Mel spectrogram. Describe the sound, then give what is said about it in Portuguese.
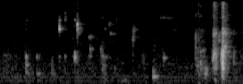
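Someone sips water, quiet wet mouth clicks and small slurps scattered over a couple of seconds, ending in a louder gulp. No one speaks. “Bebe mais um golinho d'água aqui, vou falar sobre alongamento.”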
